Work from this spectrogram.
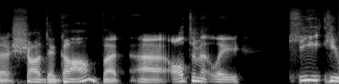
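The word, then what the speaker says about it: de Gaulle: but there was uh I'm American so I'm gonna say Charles deal I'm sure there's a much more elegant French way to pronounce sha deal but uh ultimately he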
